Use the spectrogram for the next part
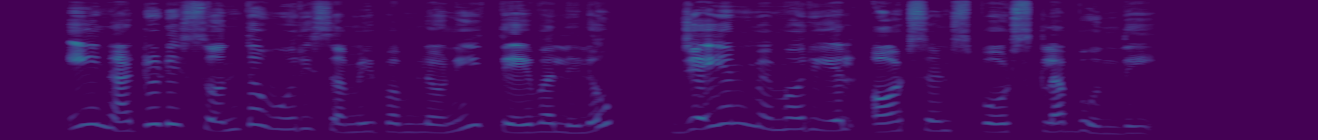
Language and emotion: Telugu, neutral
